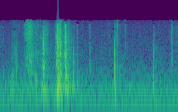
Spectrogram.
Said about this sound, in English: Hey, I think I hear somebody in this room, sir. I'll open the door. You cover me from the side.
